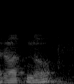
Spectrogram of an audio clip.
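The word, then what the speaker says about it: wrong: যেমন ডাব্লিউ আর আই টি E, right, এখানে ডাব্লিউ এর পরে আর হওয়ার কারণে ডাব্লিউ এর উচ্চারণ হয়নি।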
